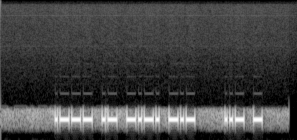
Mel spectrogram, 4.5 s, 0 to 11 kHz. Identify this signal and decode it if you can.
Morse code, heard as a keyed tone, about 25 wpm, 360 Hz. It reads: JACK UT
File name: 2016 JAN CW NAQP / 2016 Jan naqp k5ot - 0-8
